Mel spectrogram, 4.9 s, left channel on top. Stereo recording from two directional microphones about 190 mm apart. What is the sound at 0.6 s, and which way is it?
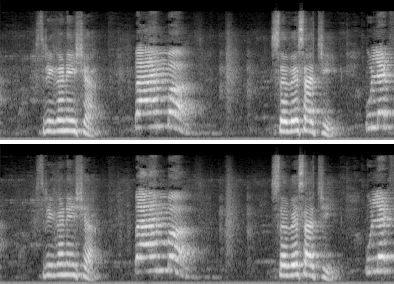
Speech, centre (ahead or behind).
